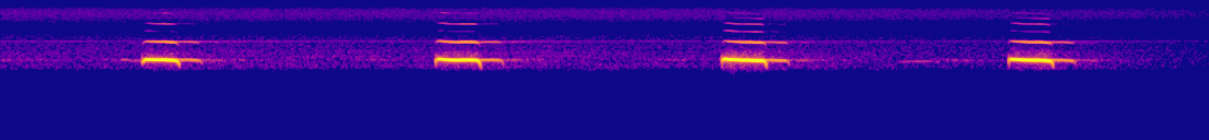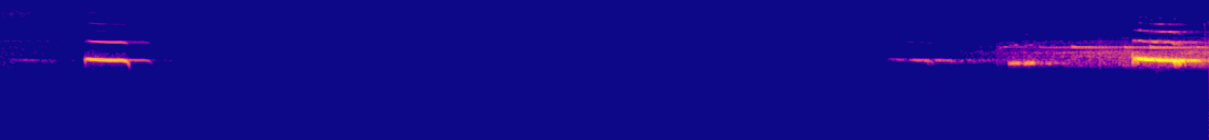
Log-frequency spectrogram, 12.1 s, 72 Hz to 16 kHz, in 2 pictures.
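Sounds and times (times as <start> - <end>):
Eurasian pygmy owl song in Luxembourg: 0.6 - 1.1, 2.2 - 2.6, 3.6 - 4.0, 5.0 - 5.5, 6.5 - 6.8, 10.6 - 12.0.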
